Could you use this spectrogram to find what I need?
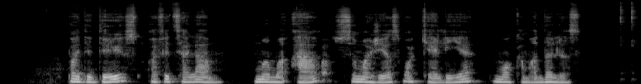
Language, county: Lithuanian, Šiauliai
